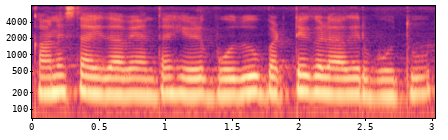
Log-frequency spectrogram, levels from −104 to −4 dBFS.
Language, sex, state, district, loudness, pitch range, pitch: Kannada, female, Karnataka, Koppal, -13 LUFS, 185-200 Hz, 190 Hz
